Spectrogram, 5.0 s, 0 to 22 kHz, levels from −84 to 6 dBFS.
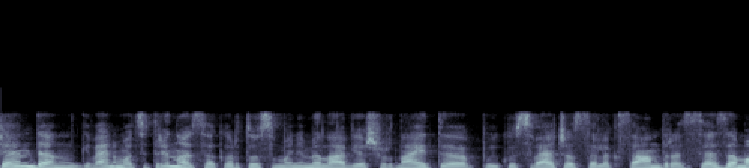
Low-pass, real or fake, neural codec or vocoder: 7.2 kHz; real; none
